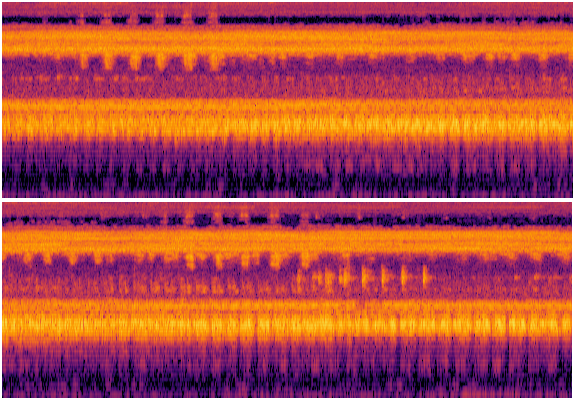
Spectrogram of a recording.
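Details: Chorus of frogs at night in a village, a continuous throbbing mid-range trill from many callers, a steady high shrill hum overhead, and brief extra chirps standing out toward the end.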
